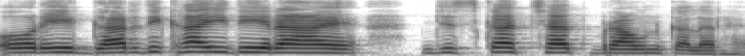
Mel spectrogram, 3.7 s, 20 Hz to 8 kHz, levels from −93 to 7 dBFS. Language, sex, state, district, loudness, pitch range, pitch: Hindi, female, Bihar, West Champaran, -14 LUFS, 205-240 Hz, 225 Hz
